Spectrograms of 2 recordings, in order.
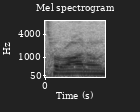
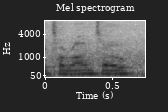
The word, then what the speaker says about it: Toronto: somewhere it said uh if you pronounce the second T in Toronto you're not from there which is so true everyone around here calls it Toronto they don't say Toronto uh monkey says what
